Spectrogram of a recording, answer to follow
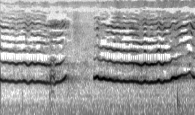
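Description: Two drawn-out, high-pitched mouse squeaks, each about a second long with a short gap between them, the second rising in pitch at its end. They are the voice given to a toy mouse puppet.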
